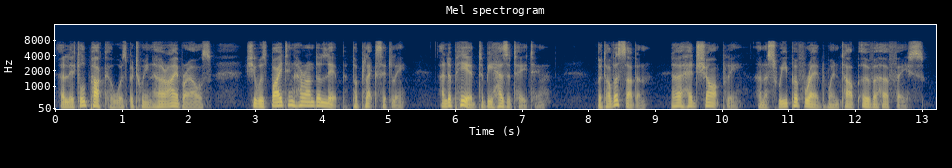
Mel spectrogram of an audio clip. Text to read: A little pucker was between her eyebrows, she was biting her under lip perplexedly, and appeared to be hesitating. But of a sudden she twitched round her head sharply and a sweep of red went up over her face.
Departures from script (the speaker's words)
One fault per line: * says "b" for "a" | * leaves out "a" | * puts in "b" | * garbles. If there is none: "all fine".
* leaves out "she twitched round"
